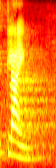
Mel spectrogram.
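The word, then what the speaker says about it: climb: जैसे क्लाइम, बी आएगा लेकिन बोला नहीं जाएगा।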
